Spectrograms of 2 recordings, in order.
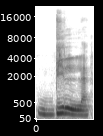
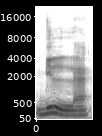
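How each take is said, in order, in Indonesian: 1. Huruf b keluar dengan hembusan udara. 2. Huruf b dilepaskan dengan lembut tanpa udara tambahan. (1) "terjadilah letupan udara yang keluar" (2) "Relax, ... Pertengahan"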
